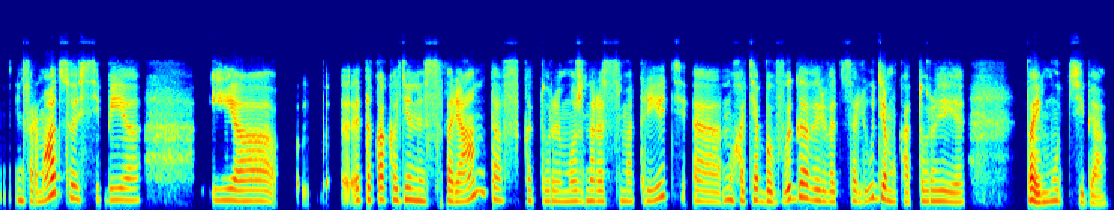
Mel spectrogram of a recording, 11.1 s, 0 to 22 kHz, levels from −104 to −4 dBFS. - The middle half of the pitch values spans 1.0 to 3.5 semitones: Yes, narrow, 2.4 semitones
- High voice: Yes, high, 195 Hz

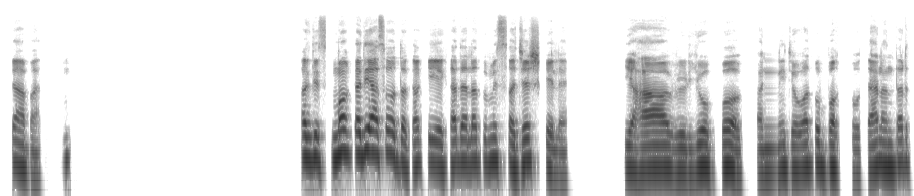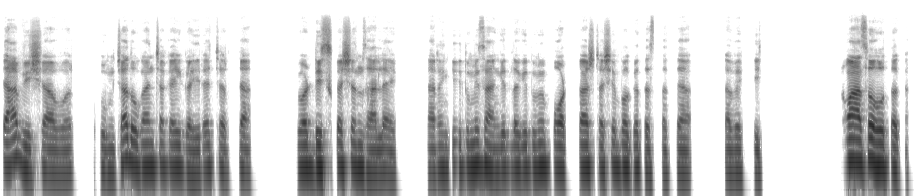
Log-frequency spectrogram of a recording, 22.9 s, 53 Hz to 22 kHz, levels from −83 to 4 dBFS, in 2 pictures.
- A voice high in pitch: No, low, 125 Hz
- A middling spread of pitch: Yes, average, 3.1 semitones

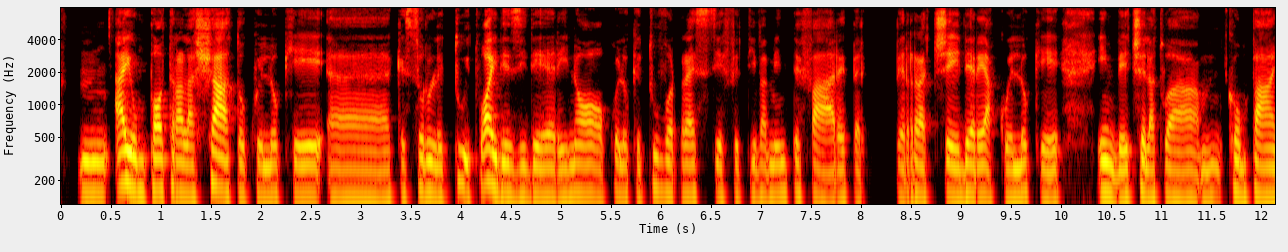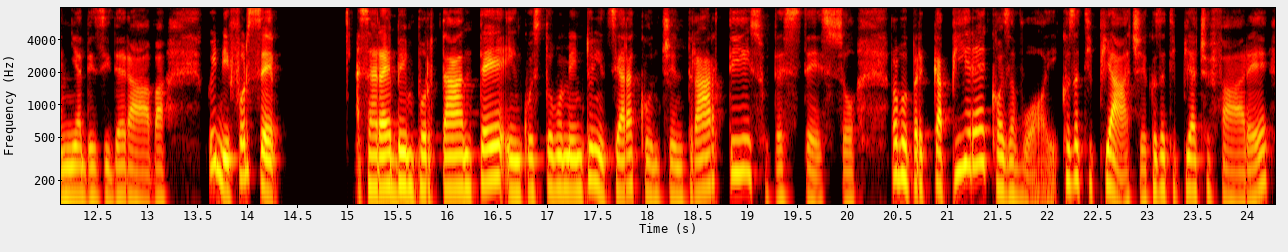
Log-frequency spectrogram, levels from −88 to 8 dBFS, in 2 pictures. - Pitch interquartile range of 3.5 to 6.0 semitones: Yes, average, 4.1 semitones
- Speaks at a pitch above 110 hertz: Yes, medium, 140 Hz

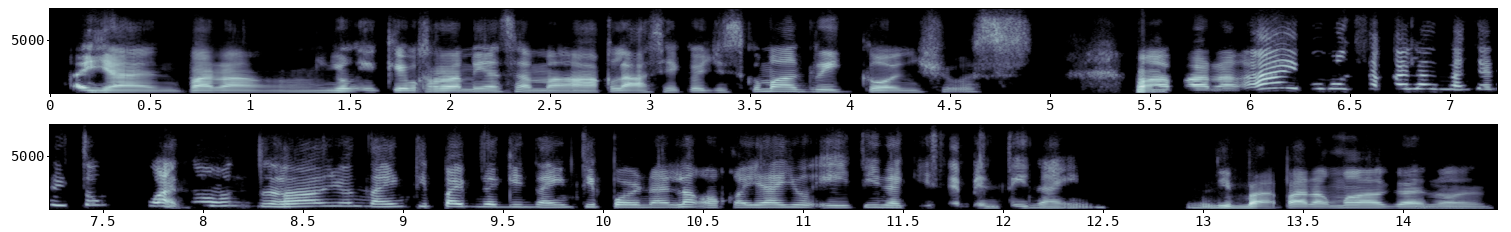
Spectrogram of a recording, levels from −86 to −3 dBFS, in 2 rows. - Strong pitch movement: Yes, wide, 8.7 semitones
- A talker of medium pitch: Yes, medium, 160 Hz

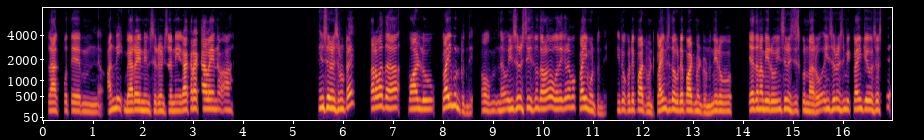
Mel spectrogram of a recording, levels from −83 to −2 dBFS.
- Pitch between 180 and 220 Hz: Yes, high, 190 Hz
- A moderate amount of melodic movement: Yes, average, 3.6 semitones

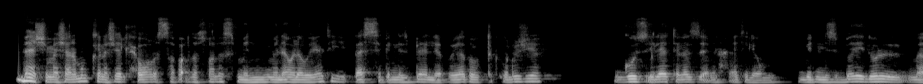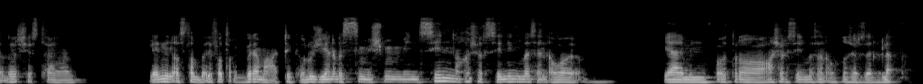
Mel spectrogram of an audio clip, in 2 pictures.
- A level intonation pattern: Yes, narrow, 2.1 semitones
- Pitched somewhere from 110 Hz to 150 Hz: Yes, low, 115 Hz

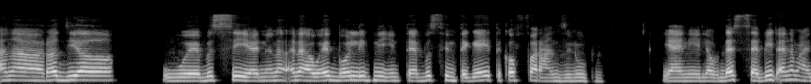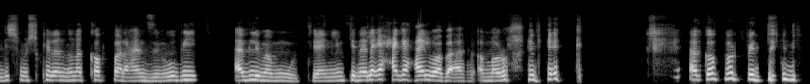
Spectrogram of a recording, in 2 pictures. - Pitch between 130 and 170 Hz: No, high, 190 Hz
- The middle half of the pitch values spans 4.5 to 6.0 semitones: No, average, 2.8 semitones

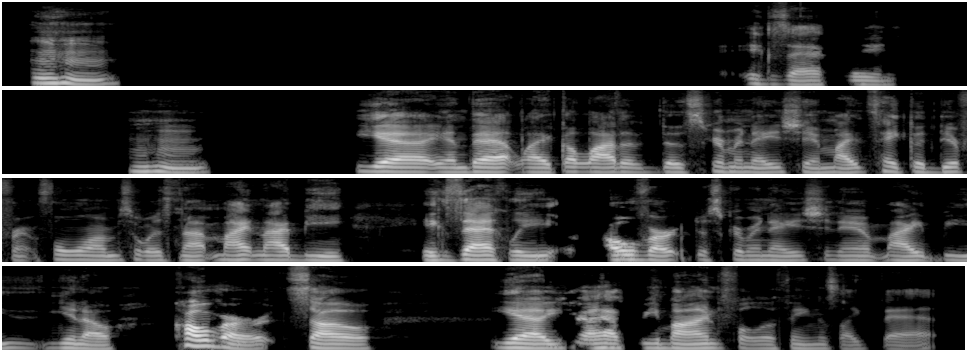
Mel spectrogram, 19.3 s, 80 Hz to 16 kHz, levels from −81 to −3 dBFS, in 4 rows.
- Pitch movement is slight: Yes, narrow, 1.7 semitones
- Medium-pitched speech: Yes, medium, 150 Hz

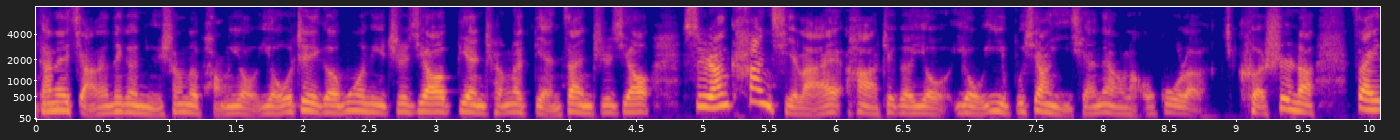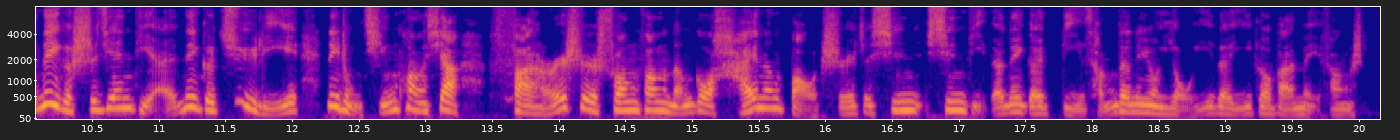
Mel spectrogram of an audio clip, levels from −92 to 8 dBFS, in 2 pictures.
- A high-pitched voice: No, medium, 155 Hz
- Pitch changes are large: Yes, wide, 6.3 semitones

